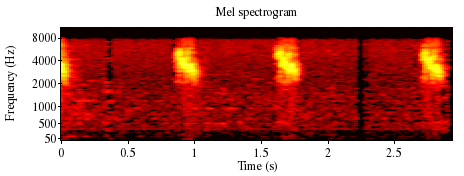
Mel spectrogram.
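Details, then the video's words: Begging sparrow chicks asking their parents for food, giving four bright, high chirps, each slightly doubled, spaced at intervals of under a second against near silence. "Baby Sparrow Wants More"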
